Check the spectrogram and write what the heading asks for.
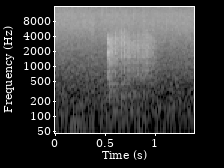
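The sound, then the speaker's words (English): A twenty-sided die is rolled for a tabletop game check, clattering across a hard surface in one short, rattling roll lasting about half a second, fairly quiet, with no talking around it. “Okay, so I'm rolling 1d20.”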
